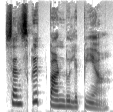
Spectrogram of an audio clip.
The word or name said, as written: पांडुलिपि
